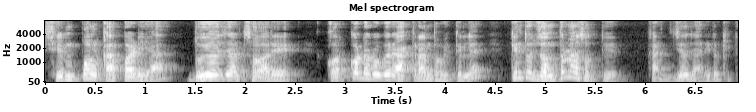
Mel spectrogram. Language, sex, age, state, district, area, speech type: Odia, male, 45-60, Odisha, Balasore, rural, read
